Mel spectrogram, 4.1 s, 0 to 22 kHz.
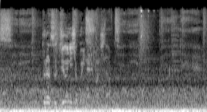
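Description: Steady low rumble of road and drivetrain noise inside the cabin of a Mercedes-Benz G400d on the move, with its inline-six diesel cruising.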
